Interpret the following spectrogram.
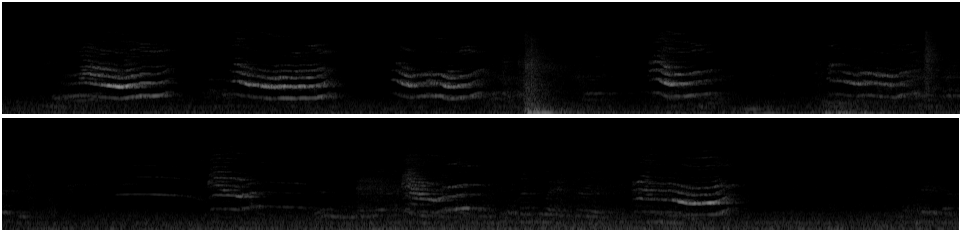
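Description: A domestic cat meowing over and over, about nine separate high-pitched, drawn-out meows, each rising and falling in pitch. A single sharp knock about five seconds in.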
